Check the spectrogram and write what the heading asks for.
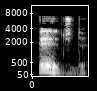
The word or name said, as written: edged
